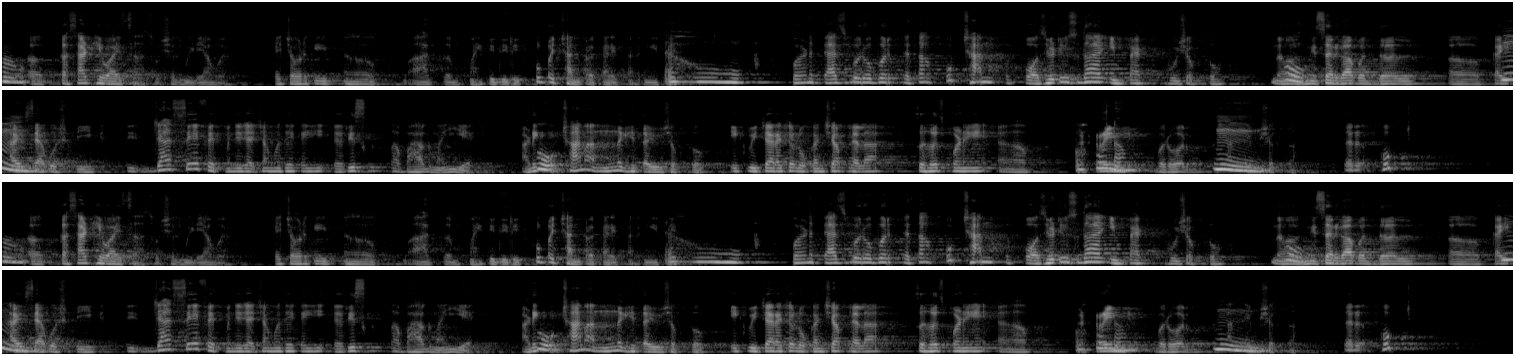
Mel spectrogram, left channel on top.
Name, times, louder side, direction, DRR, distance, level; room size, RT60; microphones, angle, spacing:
voice 1, 0.2-2.2 2.7-3.7 4.0-6.8 7.9-9.9 10.2-12.2 12.7-14.1 14.5-16.0 16.3-18.7 19.0-19.8 20.3-23.9 24.3-25.4 25.9-27.1 27.5-27.8 28.5-29.2, equal, 5° right, 8 dB, 1.1 m, -35 dB
voice 2, 6.6-7.4 12.8-13.1 15.0-15.5 20.5-20.6 25.8-26.5 27.2-27.8, left 3 dB, 80° left, 14 dB, 0.9 m, -29 dB
29.5 x 29.0 x 5.0 m, 1.5 s
head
